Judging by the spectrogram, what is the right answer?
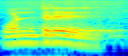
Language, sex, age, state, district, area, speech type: Tamil, male, 30-45, Tamil Nadu, Viluppuram, urban, read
